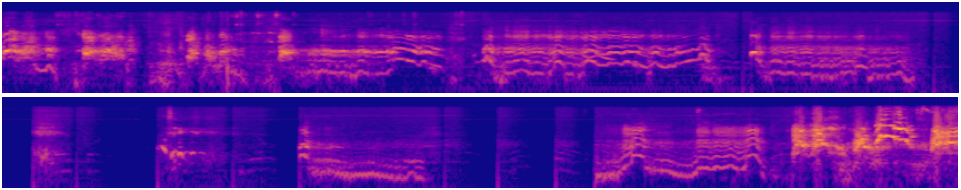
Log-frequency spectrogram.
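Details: Miniature Schnauzer female squealing over her stolen toy, refusing to give in; bursts of wavering whines and growly squeals alternate with brief pauses, growing louder and higher near the end.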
